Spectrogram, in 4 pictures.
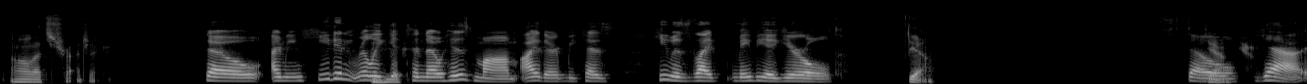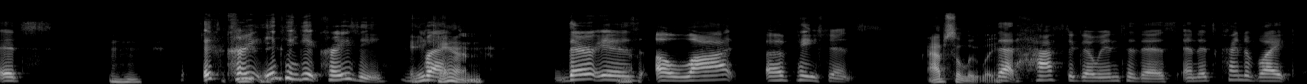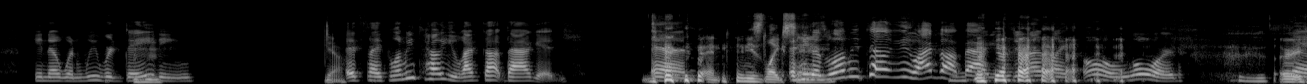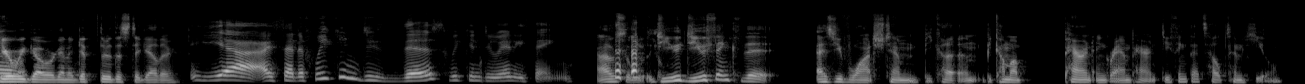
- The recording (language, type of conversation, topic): English, unstructured, What are some effective ways for couples to build strong relationships in blended families?
- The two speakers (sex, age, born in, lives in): female, 55-59, United States, United States; male, 20-24, United States, United States
- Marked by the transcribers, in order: background speech; other background noise; tapping; laugh; laughing while speaking: "And he's"; laugh; laugh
